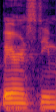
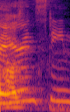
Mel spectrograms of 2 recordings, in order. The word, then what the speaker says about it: Berenstain: And that just comes down to, upbringing, where you are, like the Berenstein Bears. How is it actually That's the one pronounced? I will Berenstain? fight you about. It is How's- Berenstein Bears, and I will fight you.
